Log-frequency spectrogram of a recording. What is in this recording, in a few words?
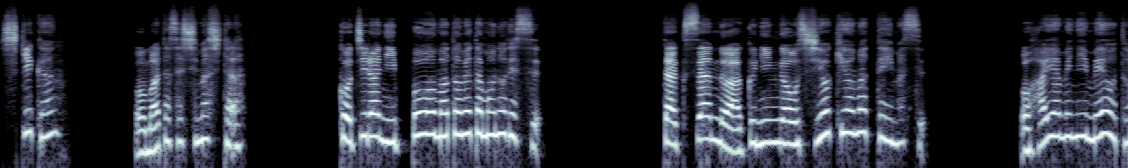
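HELLO Japanese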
